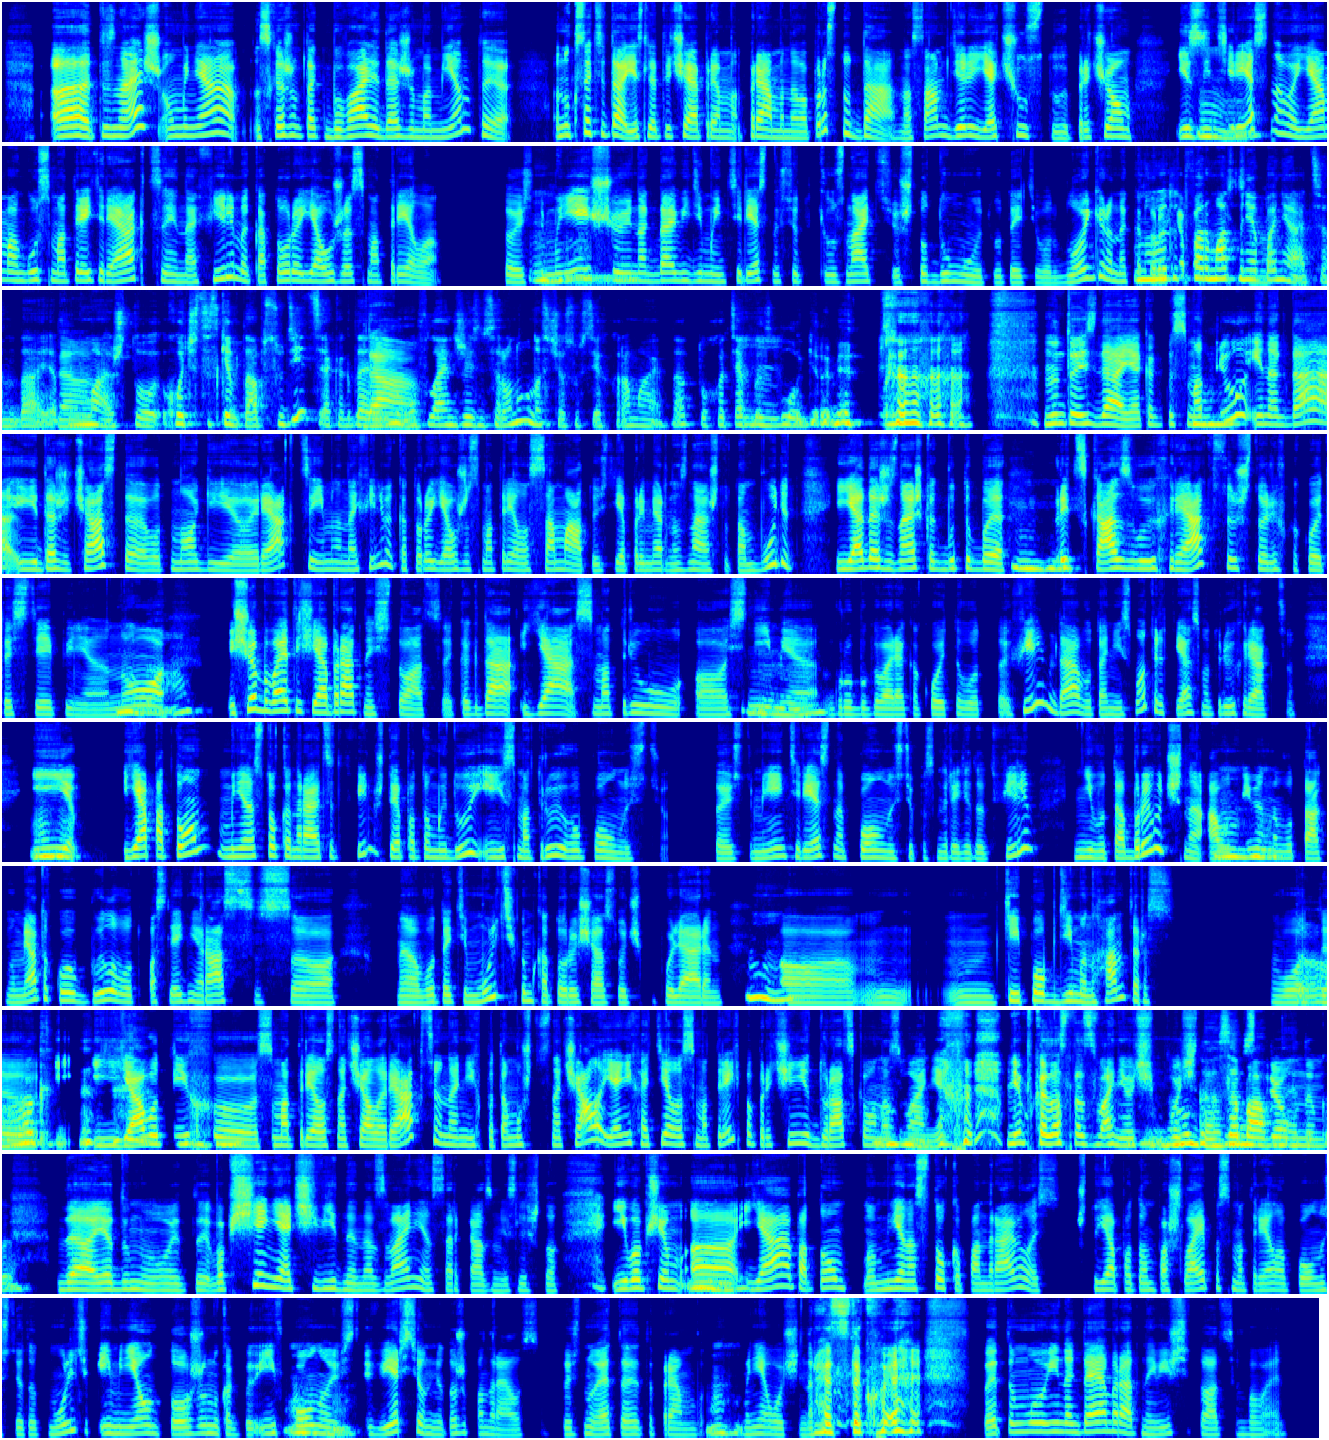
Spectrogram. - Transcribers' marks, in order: laugh; chuckle; tapping; chuckle; chuckle; laughing while speaking: "нравится такое"
- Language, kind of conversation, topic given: Russian, podcast, Почему ты стал выбирать короткие видео вместо фильмов?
